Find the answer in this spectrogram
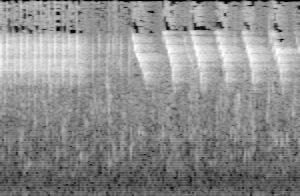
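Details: Bar-winged prinia song, used as a training model for other birds: a fast buzzy trill of high notes, then a pause and five clear descending sweeps spaced about every quarter second, with soft background noise.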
